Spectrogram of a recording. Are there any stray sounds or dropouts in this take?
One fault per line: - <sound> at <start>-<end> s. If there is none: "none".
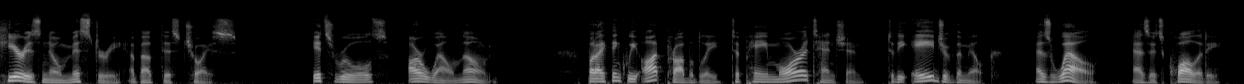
none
